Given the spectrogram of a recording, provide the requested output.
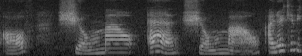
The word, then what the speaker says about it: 胸毛: see it's very different so as you can see that show mo its second tone and first on and show Mao its first time and second time so it's actually just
